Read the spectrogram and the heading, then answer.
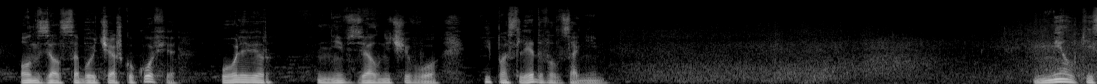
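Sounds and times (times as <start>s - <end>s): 
speech: 0.2s - 6.2s, 10.4s - 10.9s
ocean waves breaking: 6.1s - 10.9s.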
